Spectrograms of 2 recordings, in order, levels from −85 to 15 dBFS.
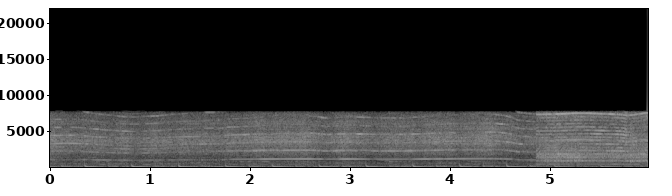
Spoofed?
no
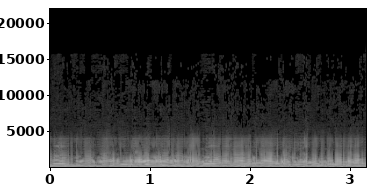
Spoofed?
yes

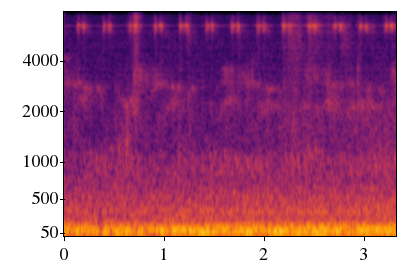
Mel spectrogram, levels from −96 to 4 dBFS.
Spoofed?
yes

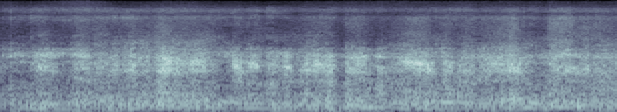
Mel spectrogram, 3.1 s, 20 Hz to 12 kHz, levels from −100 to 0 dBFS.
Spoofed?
yes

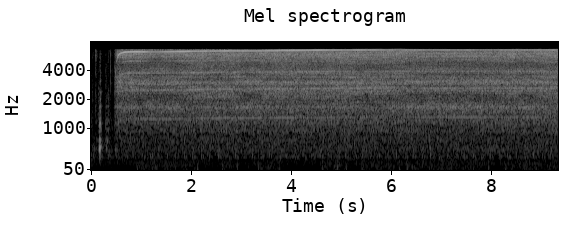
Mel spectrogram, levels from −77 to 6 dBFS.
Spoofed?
no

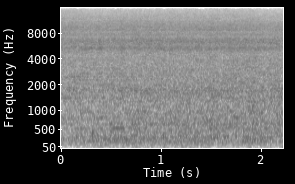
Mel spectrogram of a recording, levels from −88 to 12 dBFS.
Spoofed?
no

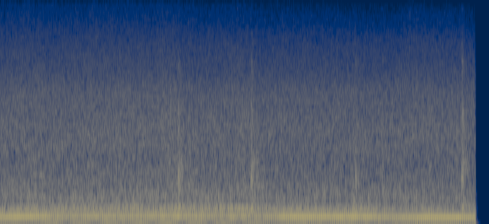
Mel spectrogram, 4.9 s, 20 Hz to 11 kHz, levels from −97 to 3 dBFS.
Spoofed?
no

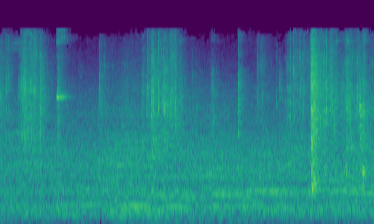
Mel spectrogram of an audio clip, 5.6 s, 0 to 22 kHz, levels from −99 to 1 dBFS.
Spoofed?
yes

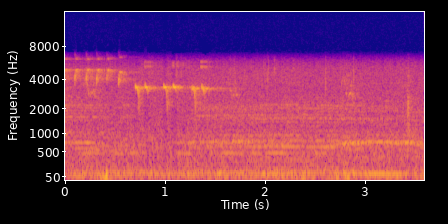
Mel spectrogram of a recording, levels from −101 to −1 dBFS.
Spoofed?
no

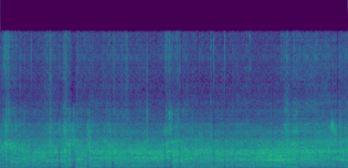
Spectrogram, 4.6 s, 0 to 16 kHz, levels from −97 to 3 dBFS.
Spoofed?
yes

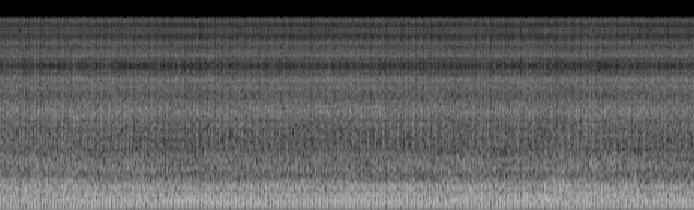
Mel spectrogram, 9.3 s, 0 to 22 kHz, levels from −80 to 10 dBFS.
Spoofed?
no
